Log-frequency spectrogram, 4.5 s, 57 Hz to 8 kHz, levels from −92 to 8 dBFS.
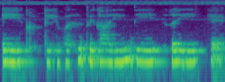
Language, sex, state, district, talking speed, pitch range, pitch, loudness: Hindi, female, Madhya Pradesh, Umaria, 80 wpm, 190-200 Hz, 195 Hz, -17 LUFS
